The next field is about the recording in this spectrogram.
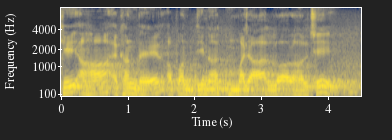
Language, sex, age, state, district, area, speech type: Maithili, male, 45-60, Bihar, Supaul, rural, read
